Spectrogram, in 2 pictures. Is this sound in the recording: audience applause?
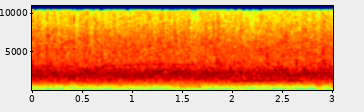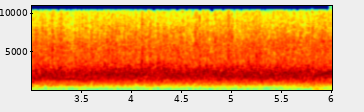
yes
